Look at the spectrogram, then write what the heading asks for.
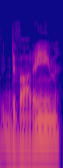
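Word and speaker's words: דְּבָרִים: Instead of davar, you have devarim.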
